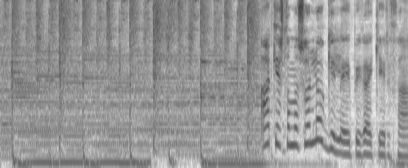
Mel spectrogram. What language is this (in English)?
Greek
